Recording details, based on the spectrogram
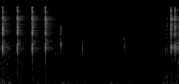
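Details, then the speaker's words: Restored 1951 Vendo 39 Coke machine crank assembly being tested by hand: four crisp, evenly spaced metallic ratchet clicks, a pause, then a final clack as the latch locks, normal operation. "you should hear that clicking. As you hear that is locking that down."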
